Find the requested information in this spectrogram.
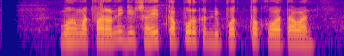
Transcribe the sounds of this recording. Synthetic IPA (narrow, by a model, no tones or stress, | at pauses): muɦamat̪̚faɾɔnid͡ʒɨŋsaɦit̪̚kapʊrkərdipɔt̪ɔkəwart̪awan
